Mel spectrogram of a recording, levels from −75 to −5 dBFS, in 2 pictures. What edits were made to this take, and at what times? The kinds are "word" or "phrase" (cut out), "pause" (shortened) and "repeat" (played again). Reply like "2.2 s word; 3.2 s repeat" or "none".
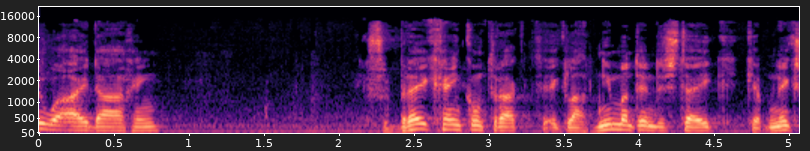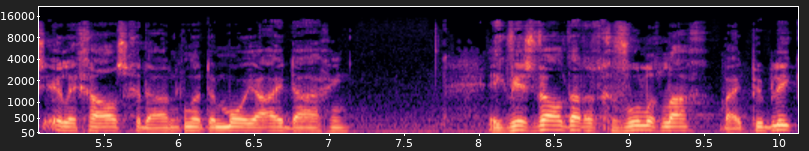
6.0 s word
